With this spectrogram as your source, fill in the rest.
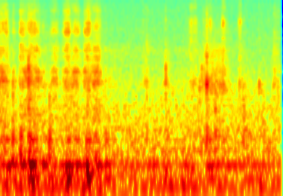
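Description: A yellow graphite pencil writes on a small pink paper note sheet resting on a dark table, with a magazine in a plastic sleeve lying untouched beside it. Quiet, scratchy pencil strokes come in short bursts with bright, papery texture over a steady low hum.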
